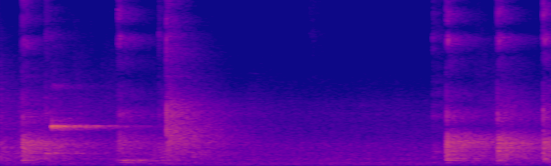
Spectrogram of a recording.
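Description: A ping-pong ball clicks sharply back and forth off paddles and a table.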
